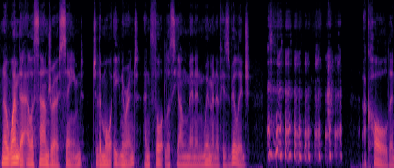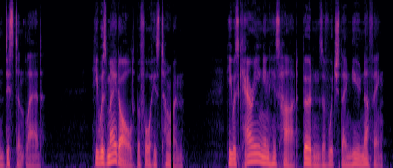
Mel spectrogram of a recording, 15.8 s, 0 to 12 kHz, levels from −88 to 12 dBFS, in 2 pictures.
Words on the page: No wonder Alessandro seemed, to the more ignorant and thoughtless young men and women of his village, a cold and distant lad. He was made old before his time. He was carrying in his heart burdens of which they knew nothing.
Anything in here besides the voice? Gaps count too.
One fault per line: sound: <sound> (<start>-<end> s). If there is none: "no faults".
sound: laugh (5.3-6.9 s)
sound: dropout (11.3-11.3 s)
